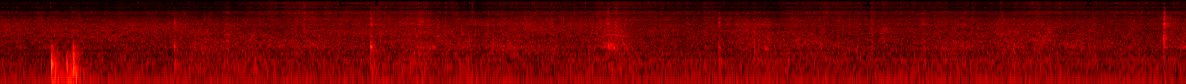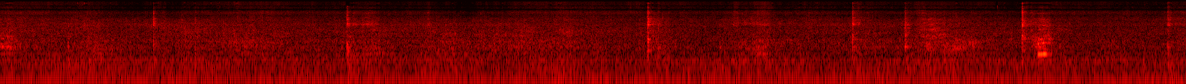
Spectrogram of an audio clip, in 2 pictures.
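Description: Green chillies fry with chicken in a karahi, a steady close sizzle broken by occasional clinks and stirring scrapes against the pan, no voices over it.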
